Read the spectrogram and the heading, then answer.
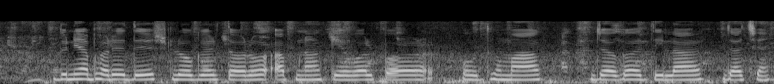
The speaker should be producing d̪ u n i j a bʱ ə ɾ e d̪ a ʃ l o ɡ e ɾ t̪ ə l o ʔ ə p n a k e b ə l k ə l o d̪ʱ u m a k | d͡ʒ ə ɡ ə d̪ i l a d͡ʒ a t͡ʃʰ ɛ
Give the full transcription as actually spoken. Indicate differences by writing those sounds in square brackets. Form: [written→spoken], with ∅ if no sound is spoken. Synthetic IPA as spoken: d̪ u n i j a bʱ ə ɾ e d̪ [a→e] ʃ l o ɡ e ɾ t̪ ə [l→ɾ] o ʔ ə p n a k e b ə l [k→p] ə [l→ɾ] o d̪ʱ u m a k | d͡ʒ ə ɡ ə d̪ i l a d͡ʒ a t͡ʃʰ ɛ

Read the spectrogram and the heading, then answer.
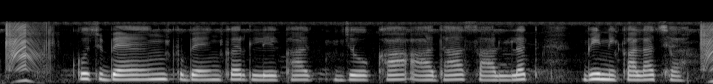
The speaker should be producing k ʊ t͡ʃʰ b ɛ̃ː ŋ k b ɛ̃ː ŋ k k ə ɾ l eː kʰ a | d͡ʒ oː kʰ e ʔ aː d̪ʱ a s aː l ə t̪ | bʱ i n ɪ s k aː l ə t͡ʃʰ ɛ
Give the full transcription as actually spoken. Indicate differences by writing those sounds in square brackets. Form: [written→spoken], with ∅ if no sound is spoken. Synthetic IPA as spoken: k ʊ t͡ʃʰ b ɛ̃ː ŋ k b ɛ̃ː ŋ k k ə ɾ l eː kʰ a | d͡ʒ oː kʰ [e→a] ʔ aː d̪ʱ a s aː l ə t̪ | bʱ i n ɪ [s→∅] k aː l [ə→a] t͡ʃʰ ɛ

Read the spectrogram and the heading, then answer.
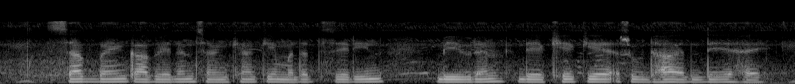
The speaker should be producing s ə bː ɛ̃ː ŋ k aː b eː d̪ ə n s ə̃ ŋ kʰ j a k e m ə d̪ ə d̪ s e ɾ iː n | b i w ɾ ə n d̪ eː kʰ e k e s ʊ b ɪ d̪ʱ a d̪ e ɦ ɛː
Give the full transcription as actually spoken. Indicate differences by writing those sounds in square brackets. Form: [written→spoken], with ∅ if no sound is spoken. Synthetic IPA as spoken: s ə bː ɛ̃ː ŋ k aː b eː d̪ ə n s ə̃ ŋ kʰ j a k e m ə d̪ ə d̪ s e ɾ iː n | b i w ɾ ə n d̪ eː kʰ e k e s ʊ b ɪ d̪ʱ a d̪ e ɦ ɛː

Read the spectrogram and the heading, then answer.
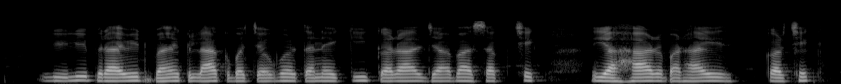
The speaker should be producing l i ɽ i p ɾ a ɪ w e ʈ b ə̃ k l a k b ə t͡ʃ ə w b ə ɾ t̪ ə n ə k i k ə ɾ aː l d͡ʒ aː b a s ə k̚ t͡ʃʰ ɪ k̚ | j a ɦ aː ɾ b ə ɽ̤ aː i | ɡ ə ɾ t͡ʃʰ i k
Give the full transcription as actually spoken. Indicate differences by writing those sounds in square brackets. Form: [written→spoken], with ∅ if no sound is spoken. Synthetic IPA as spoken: l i [ɽ→l] i p ɾ a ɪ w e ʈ b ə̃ k l a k b ə t͡ʃ ə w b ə ɾ t̪ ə n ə k i k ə ɾ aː l d͡ʒ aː b a s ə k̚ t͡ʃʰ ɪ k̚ | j a ɦ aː ɾ b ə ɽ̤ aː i | [ɡ→k] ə ɾ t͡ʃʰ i k

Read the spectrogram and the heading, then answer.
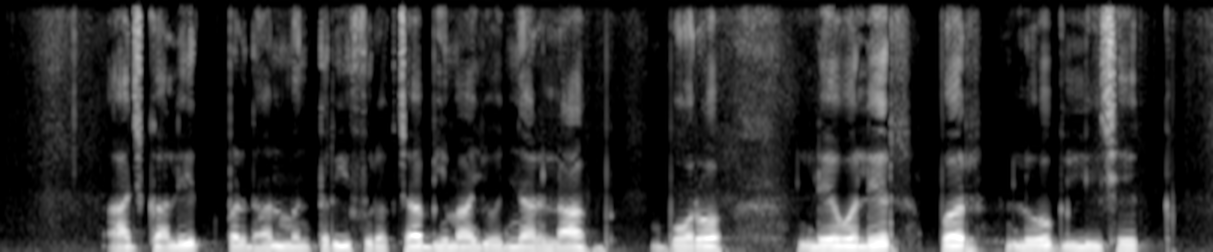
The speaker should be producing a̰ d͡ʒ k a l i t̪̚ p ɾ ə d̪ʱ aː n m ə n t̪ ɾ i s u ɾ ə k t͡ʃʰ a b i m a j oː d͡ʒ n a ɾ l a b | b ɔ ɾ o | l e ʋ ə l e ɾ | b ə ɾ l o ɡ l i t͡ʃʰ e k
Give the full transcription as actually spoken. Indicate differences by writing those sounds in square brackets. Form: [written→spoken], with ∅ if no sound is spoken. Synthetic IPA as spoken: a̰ d͡ʒ k a l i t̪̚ p ɾ ə d̪ʱ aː n m ə n t̪ ɾ i s u ɾ ə k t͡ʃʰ a b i m a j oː d͡ʒ n a ɾ l a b | b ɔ ɾ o | l e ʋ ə l e ɾ | [b→p] ə ɾ l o ɡ l i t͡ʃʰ e k

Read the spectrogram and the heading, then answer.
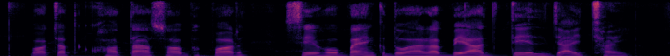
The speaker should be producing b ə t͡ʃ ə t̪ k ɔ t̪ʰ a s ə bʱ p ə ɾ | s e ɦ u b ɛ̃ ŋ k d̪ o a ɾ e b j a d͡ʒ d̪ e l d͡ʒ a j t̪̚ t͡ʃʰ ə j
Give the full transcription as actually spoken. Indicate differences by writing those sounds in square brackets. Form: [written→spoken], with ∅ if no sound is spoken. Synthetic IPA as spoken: b ə t͡ʃ ə t̪ [k→kʰ] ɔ [t̪ʰ→t̪] a s ə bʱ p ə ɾ | s e ɦ [u→o] b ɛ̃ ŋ k d̪ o a ɾ [e→a] b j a d͡ʒ d̪ e l d͡ʒ a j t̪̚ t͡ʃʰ ə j

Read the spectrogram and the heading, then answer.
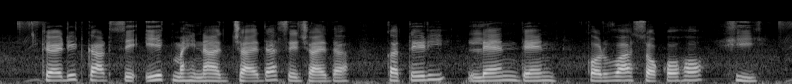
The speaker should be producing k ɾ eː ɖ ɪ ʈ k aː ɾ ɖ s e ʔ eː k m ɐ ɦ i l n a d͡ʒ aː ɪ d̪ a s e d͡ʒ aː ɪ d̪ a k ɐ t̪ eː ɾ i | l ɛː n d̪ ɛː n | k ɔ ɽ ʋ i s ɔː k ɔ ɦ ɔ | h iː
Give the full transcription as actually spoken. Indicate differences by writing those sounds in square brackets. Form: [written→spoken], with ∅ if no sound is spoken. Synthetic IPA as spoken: k ɾ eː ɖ ɪ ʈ k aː ɾ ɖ s e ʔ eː k m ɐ ɦ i [l→∅] n a d͡ʒ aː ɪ d̪ a s e d͡ʒ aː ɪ d̪ a k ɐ t̪ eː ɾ i | l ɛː n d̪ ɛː n | k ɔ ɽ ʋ [i→a] s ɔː k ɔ ɦ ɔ | h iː

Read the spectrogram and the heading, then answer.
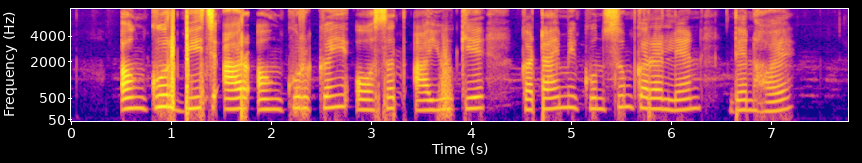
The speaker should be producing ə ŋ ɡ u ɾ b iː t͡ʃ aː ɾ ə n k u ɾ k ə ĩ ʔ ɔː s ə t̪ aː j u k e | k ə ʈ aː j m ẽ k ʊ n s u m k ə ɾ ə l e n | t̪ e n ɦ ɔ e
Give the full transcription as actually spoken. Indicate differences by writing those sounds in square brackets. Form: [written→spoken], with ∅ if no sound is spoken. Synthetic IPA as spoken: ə ŋ [ɡ→k] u ɾ b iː t͡ʃ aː ɾ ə [n→ŋ] k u ɾ k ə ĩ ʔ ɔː s ə t̪ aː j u k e | k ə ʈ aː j m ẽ k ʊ n s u m k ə ɾ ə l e n | [t̪→d̪] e n ɦ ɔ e

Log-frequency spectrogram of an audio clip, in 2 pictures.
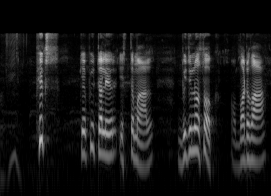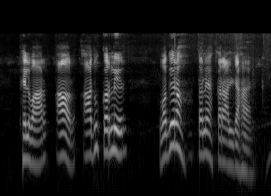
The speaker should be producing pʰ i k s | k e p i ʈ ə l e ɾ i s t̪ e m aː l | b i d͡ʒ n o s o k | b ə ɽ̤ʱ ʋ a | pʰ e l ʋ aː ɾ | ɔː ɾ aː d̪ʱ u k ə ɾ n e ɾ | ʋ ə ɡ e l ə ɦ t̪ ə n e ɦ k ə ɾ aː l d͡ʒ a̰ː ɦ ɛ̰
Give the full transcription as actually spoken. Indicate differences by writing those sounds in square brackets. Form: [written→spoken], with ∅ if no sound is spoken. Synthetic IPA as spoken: pʰ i k s | k e p i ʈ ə l e ɾ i s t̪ e m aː l | b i d͡ʒ n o s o k | b ə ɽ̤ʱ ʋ a | pʰ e l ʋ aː ɾ | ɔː ɾ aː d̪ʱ u k ə ɾ n e ɾ | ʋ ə ɡ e [l→ɾ] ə ɦ t̪ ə n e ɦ k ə ɾ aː l d͡ʒ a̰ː ɦ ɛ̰

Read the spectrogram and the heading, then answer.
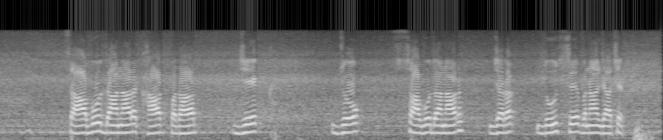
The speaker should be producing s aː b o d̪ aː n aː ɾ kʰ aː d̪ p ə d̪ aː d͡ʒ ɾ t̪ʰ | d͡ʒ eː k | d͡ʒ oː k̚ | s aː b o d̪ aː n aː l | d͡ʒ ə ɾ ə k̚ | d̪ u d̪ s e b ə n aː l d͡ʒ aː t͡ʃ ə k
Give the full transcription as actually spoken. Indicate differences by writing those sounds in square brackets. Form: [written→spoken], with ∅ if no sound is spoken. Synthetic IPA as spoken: s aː b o d̪ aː n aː ɾ kʰ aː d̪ p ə d̪ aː [d͡ʒ→∅] ɾ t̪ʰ | d͡ʒ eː k | d͡ʒ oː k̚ | s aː b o d̪ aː n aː [l→ɾ] | d͡ʒ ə ɾ ə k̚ | d̪ [u→uː] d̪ s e b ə n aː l d͡ʒ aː t͡ʃ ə k

